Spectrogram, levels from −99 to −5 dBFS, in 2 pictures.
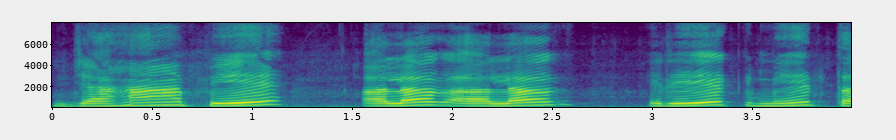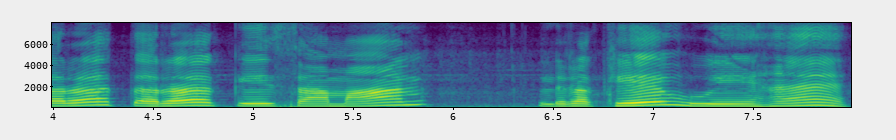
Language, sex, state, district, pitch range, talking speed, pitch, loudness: Hindi, female, Jharkhand, Garhwa, 215-275 Hz, 80 wpm, 235 Hz, -14 LUFS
